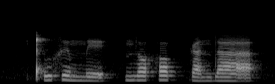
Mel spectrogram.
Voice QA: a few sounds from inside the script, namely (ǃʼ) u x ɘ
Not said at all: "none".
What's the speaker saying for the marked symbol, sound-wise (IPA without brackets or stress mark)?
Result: ǃʼ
